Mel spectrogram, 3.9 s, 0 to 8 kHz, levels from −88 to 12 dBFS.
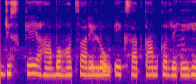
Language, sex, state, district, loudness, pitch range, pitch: Hindi, female, Odisha, Khordha, -17 LUFS, 220-240 Hz, 225 Hz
